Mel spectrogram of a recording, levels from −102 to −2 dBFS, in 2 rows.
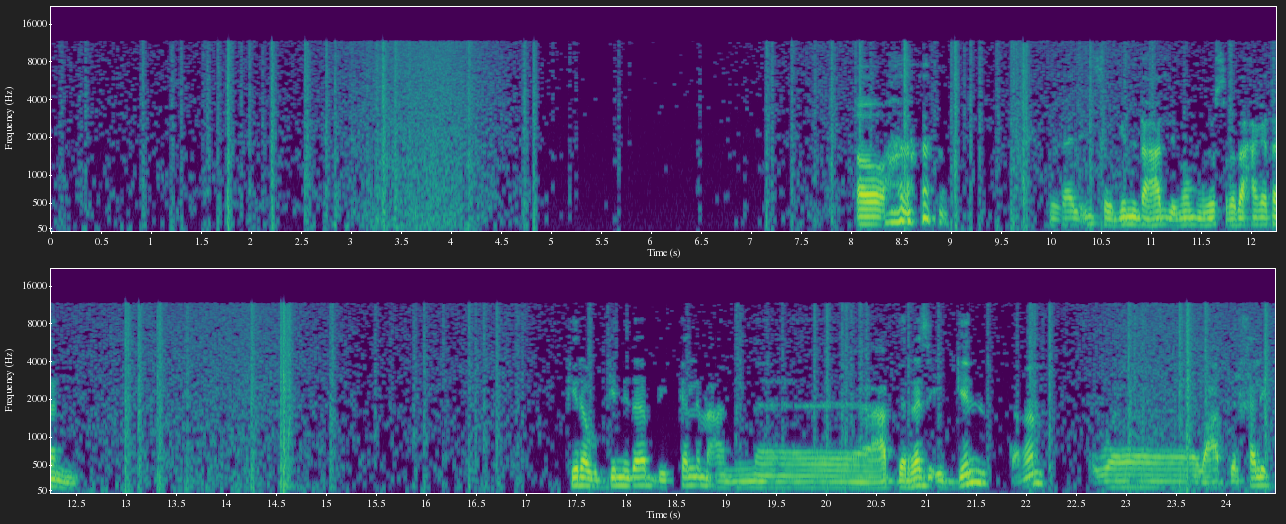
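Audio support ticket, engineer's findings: Background dropped throughout, breaking up into twinkling specks between phrases. Overdone noise removal, denoiser set far too strong. Bands near its noise estimate pushed down or muted outright, taking quiet speech components along with the noise.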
